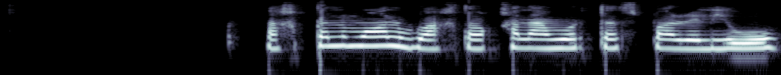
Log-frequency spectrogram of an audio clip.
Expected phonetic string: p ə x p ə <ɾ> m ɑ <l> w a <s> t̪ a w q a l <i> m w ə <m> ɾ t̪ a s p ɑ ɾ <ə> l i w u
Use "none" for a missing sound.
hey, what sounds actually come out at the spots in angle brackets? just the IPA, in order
l, l, x, a, none, ə

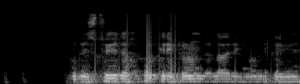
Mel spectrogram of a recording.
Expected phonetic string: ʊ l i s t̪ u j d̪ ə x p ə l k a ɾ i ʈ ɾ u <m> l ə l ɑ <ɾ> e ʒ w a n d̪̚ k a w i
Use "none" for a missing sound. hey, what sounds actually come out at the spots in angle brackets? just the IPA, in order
n, ɾ

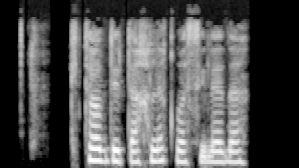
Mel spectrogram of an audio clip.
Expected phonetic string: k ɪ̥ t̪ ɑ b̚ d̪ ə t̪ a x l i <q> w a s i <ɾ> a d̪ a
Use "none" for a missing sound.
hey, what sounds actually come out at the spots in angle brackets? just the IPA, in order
q, l

